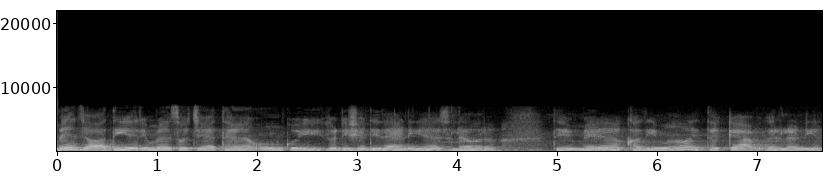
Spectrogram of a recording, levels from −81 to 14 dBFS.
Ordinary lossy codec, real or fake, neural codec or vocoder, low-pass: none; real; none; 7.2 kHz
